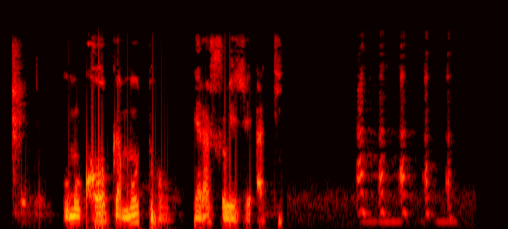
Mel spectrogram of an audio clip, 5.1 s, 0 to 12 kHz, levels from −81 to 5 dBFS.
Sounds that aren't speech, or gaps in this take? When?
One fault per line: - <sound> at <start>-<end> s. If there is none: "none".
- laugh at 3.5-4.6 s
